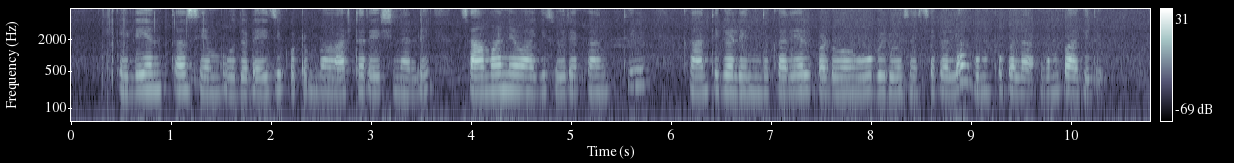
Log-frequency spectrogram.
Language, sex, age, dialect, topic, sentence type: Kannada, female, 60-100, Coastal/Dakshin, agriculture, statement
